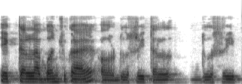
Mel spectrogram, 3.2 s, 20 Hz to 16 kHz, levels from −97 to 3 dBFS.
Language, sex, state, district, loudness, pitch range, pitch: Hindi, male, Uttar Pradesh, Ghazipur, -15 LUFS, 110-125 Hz, 120 Hz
